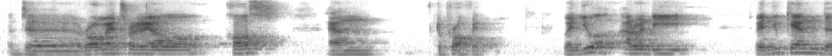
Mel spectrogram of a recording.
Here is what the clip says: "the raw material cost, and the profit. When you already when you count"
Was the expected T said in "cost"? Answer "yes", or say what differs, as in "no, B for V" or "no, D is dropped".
no, T is dropped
